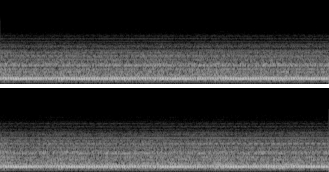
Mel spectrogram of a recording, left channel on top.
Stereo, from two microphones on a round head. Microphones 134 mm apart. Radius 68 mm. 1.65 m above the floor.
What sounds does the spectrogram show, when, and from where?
0.0 s an engine running: 65° right (ahead or behind), 1.6 m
